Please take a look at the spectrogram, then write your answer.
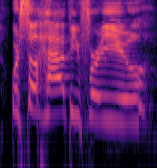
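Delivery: high, gushing congratulations in a put-on voice; mock happy couple. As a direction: gush sweetly as the delighted couple. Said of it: "and then says".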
